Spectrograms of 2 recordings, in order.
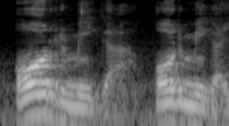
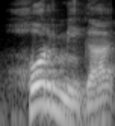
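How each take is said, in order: First: "hormiga" starting straight on the O; silent H. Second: "hormiga" with a breathed H at the start; wrongly sounded H. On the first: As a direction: drop the H, "hormiga" as or-MEE-ga. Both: Shown as a demonstration. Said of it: "H is silent".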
